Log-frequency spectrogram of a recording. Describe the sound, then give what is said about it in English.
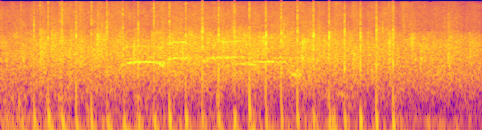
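An audience applauds to give thanks to the people who led worship, many hands clapping in a dense, continuous patter that fills the room at a fairly loud, even level, with a few faint whistles or voices rising above it. “Second, let's continue the applause as we give thanks to all of these people for their leading worship.”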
